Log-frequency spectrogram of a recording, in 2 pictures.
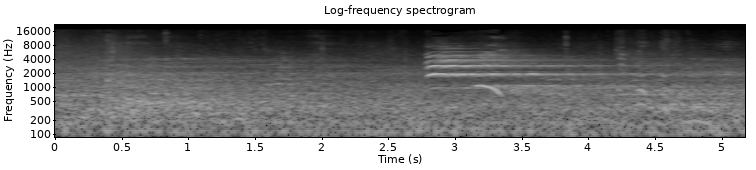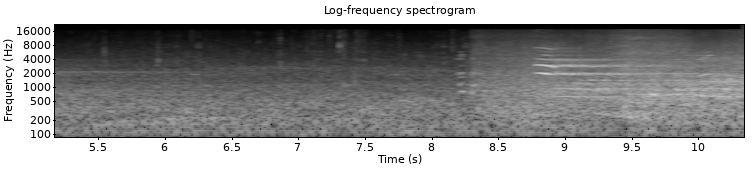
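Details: Captive beluga at Port of Nagoya Public Aquarium, public training on 24 March 2018, 16:30 session: a short harmonic whistle with a falling tail near three seconds, quiet gap, then a louder squealing whistle near nine seconds amid crowd noise.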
